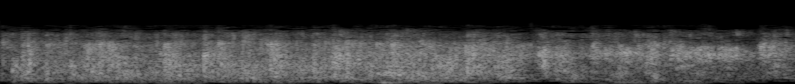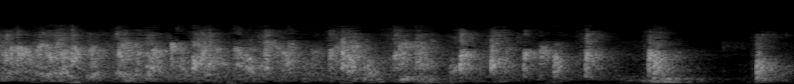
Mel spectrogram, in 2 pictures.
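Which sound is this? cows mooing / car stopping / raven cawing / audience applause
audience applause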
